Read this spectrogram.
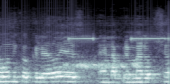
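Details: A high, steady alarm tone sounds twice over a person talking during a training session on the ZOLL EMV+ mechanical ventilator. It is a ventilator alarm because no working ventilation mode has been assigned.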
